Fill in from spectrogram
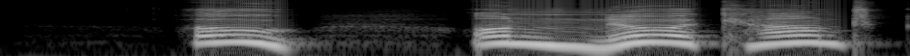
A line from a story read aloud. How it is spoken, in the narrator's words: cried little Hans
